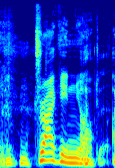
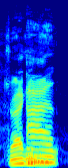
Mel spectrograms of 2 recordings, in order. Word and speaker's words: Draguignan: I'm going to call it Draguignan. I have done, you know how you could go on YouTube and you can check how to pronounce these things. I've done it, but my French accent is appalling. Draguignan, I think is how you say it.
